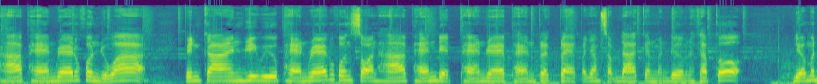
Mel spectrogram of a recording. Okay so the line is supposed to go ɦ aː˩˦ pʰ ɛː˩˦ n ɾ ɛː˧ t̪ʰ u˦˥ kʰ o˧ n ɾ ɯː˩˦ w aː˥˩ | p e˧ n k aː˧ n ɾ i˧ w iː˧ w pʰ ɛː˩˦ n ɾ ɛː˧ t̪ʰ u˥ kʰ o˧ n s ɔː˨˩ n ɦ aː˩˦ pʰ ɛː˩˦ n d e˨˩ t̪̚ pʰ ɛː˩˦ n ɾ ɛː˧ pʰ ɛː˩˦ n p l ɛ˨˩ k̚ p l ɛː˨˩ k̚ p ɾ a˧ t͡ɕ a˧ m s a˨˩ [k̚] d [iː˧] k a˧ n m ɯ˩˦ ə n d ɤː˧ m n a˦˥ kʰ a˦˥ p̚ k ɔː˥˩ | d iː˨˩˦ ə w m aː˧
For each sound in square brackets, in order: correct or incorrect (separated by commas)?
incorrect, incorrect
